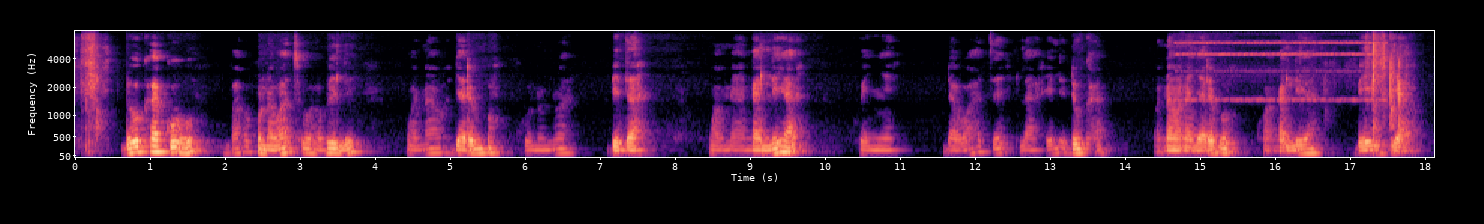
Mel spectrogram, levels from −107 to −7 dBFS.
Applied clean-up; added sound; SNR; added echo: none; Organ; 14 dB; reverberation time 0.3 s.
